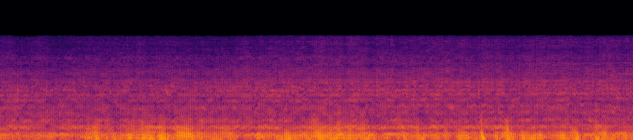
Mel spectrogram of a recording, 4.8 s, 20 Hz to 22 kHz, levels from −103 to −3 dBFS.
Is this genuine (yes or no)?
no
